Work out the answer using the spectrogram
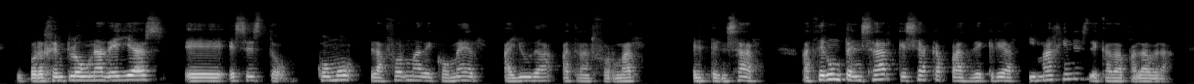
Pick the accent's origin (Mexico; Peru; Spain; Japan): Spain; nosotros españoles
